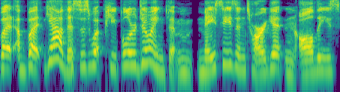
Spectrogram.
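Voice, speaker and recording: With an American accent, a woman speaks at a moderate pace in a fairly high, animated voice with lively intonation. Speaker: podcast host. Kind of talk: casual chat.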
